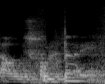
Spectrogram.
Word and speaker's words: auscultare: Bueno, el verbo escuchar viene de una palabra en latín que se pronuncia auscultare, y esta palabra se divide en dos.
